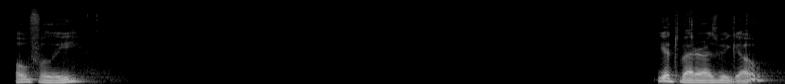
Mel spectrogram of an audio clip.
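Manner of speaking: hoarse, lost, nearly voiceless voice. Greeting viewers in the morning after waking with a sore throat: hoarse, lost voice. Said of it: "I lost my voice again".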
